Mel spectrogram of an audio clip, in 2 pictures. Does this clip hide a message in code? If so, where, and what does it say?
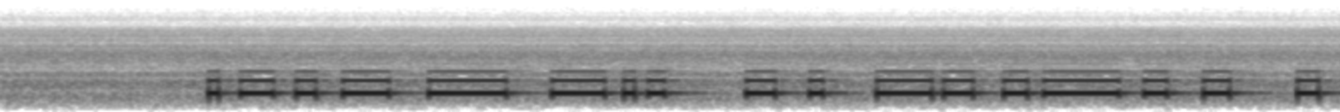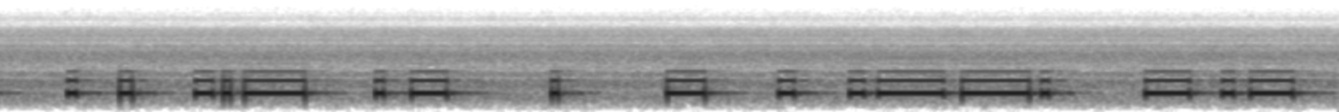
No, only beeps of irregular length, with room echo.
